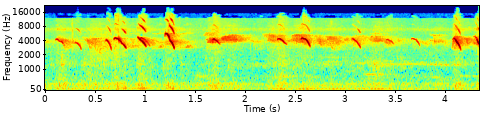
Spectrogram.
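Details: Young chickens cheeping close up: loud, piercing falling peeps given singly and in pairs, separated by short gaps, with fainter chick calls behind them.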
